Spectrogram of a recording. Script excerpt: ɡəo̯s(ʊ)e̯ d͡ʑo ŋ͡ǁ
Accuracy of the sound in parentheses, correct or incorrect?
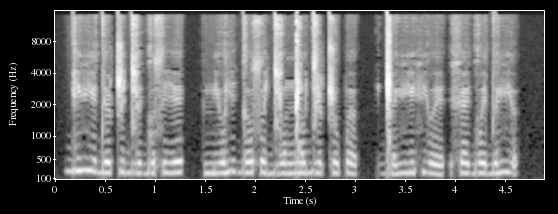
correct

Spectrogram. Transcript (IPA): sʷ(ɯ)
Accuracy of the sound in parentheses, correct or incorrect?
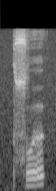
correct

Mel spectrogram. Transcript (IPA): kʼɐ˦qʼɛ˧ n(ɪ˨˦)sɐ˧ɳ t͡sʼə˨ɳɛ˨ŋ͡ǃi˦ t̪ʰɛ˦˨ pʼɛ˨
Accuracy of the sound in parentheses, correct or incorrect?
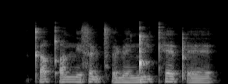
correct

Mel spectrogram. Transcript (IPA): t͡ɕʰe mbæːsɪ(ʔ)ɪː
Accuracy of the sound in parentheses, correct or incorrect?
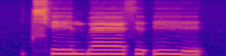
correct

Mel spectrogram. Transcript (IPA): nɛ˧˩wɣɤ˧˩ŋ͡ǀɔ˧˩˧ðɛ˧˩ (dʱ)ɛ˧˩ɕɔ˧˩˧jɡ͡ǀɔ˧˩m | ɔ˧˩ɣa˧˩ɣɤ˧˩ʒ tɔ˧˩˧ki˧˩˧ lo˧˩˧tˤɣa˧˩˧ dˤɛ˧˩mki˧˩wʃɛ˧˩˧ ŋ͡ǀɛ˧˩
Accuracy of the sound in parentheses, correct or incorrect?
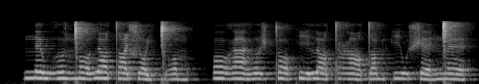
incorrect: tˤ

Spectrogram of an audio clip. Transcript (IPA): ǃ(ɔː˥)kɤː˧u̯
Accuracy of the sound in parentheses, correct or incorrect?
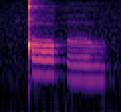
correct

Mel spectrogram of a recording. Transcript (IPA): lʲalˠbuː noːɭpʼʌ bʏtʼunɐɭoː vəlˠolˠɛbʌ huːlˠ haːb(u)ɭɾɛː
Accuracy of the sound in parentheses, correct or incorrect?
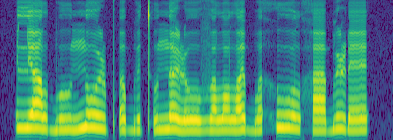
incorrect: ʏ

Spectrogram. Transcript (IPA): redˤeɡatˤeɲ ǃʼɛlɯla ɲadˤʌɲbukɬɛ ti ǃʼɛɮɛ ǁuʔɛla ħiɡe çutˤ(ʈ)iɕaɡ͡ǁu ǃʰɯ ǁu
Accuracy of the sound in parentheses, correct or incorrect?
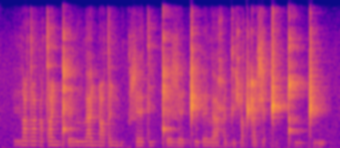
correct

